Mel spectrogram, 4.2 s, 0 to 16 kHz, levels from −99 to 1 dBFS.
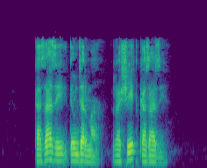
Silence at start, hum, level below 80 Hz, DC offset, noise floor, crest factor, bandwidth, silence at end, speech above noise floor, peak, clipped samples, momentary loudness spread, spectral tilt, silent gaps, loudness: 0.7 s; none; -48 dBFS; under 0.1%; -90 dBFS; 22 dB; 7.8 kHz; 0.85 s; 70 dB; 0 dBFS; under 0.1%; 11 LU; -3.5 dB/octave; none; -20 LUFS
